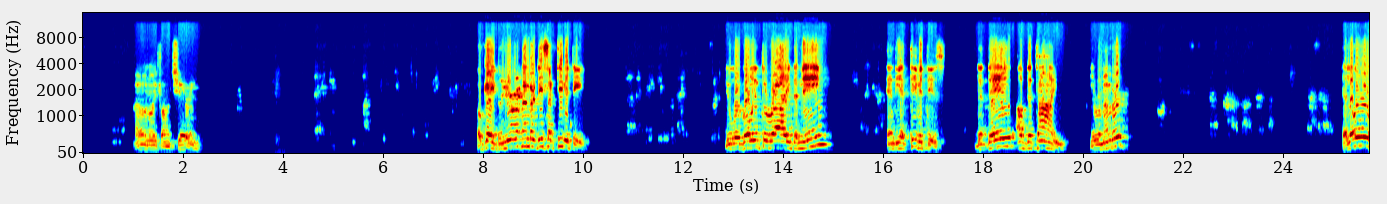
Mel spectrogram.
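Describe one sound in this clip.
A man speaks in bursts over an online call.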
